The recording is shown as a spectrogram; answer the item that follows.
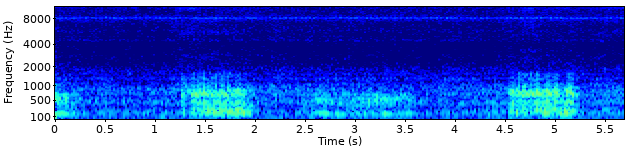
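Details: Cavalier King Charles Spaniel struggling to breathe while asleep: two loud, raspy, snore-like breaths about three seconds apart, each lasting over half a second, separated by softer, steady wheezing inhalations in a quiet room.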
